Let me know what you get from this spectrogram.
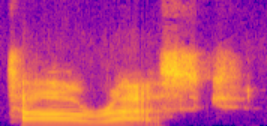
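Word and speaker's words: Tarrasque: Well, Oh, pronunciation wiki says Tarask. So I guess we're right.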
